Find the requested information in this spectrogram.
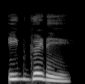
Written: ಇಗ್ಗಡೆ

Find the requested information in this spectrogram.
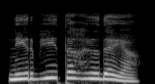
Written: ನಿರ್ಭೀತಹೃದಯೆ

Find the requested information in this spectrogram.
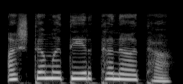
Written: ಅಷ್ಟಮತೀರ್ಥನಾಥ

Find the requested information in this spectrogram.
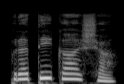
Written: ಪ್ರತಿಘೋಷ

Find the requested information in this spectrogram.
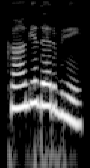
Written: ಕಾಗೆದರ್ಭೆ

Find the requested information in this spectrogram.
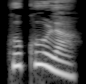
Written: ಕುಕೂಳ

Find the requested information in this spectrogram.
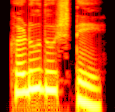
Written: ಕಡುದುಷ್ಟೆ

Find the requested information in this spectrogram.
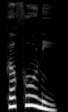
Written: ಕಫಣಿ

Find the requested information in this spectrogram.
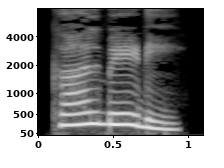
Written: ಕಲ್ಲುಬೆಟ್ಟ

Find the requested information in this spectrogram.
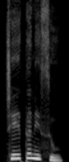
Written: ಚೇತನಿಸು

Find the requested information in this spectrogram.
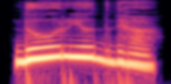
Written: ದೋರ್ಯುದ್ಧ

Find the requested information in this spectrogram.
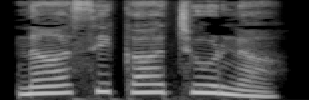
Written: ನಾಸಿಕಾಚೂರ್ಣ

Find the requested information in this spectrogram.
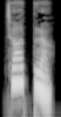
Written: ಚಾತ್ರ

